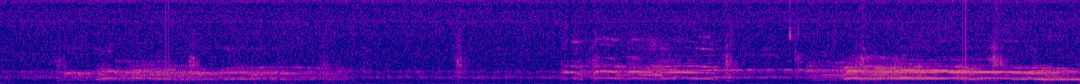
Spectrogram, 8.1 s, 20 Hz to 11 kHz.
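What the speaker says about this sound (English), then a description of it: "No, I don't want no damn 2 or 3 roosters." Several roosters crow in long drawn-out calls, one after another and overlapping, the last one loudest and closest over a low background hum.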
